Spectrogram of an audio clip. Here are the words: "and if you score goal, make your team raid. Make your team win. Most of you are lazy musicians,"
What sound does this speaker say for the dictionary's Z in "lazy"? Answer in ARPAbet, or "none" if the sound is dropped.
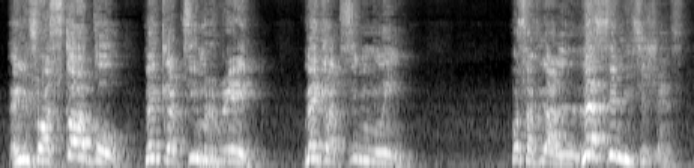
S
